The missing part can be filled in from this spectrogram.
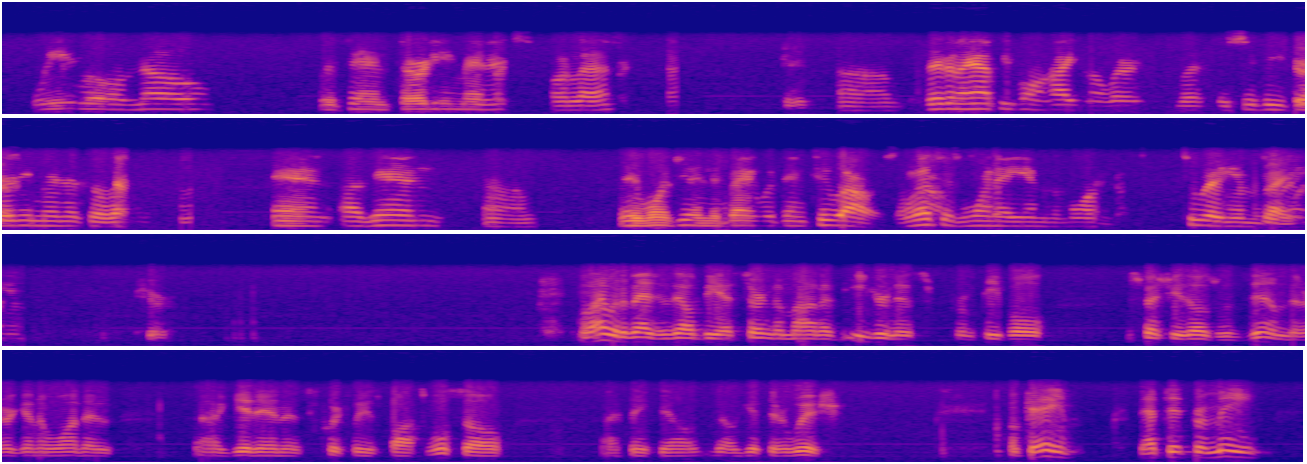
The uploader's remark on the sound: TNTSuperfantastic Conference Call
